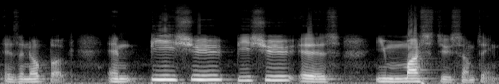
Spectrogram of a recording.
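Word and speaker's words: 必须: And then so 笔记本 or 笔记本 is a notebook, and 必须 is you must do something. Fourth tone is 必, and then 须 is first tone, must.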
